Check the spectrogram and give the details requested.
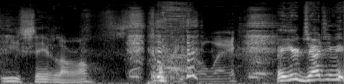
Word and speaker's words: Yves Saint Laurent: So Oh, it's Yves Saint Laurent.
